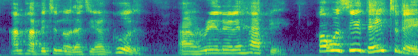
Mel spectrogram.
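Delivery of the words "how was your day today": high, loud and eager question; excited host asking the room; bright excited greeting. Real, not acted. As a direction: lift it up to greet the chat warmly. Cheerful greeting to live viewers.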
